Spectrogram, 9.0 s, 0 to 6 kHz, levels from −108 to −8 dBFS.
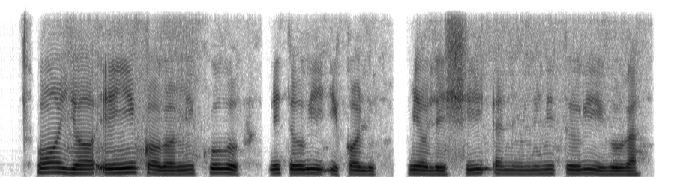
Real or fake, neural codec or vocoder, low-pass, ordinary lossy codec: fake; codec, 16 kHz, 8 kbps, FunCodec, trained on Chinese and English, 25 frames a second; 5.4 kHz; none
